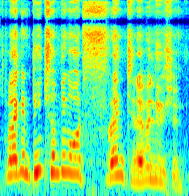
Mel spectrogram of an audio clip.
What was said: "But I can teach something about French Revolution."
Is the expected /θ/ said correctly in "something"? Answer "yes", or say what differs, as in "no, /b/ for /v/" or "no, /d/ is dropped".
no, /t/ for /θ/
